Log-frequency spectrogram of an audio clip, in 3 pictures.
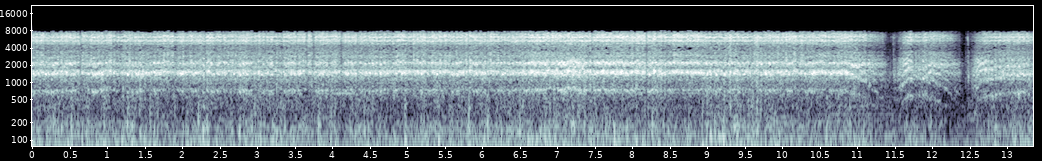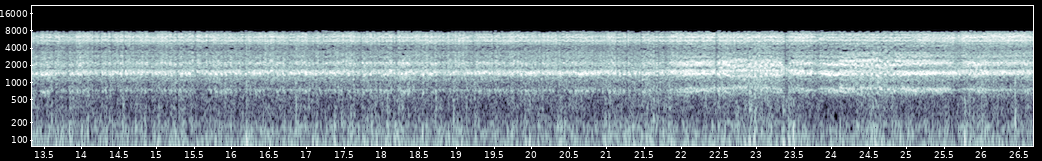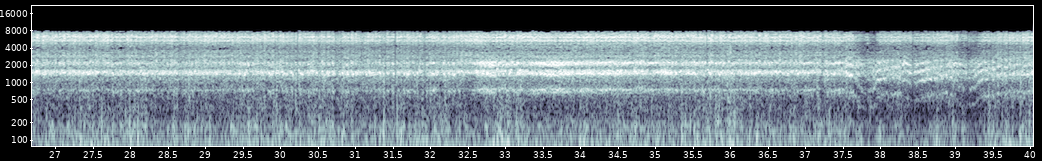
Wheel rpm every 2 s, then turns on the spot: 190, 200, 200, 200, 190, 130, 100, 200, 190, 200, 200, 190, 200, 200, 200, 200, 190, 200, 180, 140.
none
